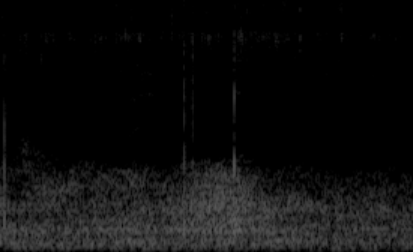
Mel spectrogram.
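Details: Outdoors in falling snow, there is soft crunching underfoot and low rumbling background noise, with no animal calls.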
